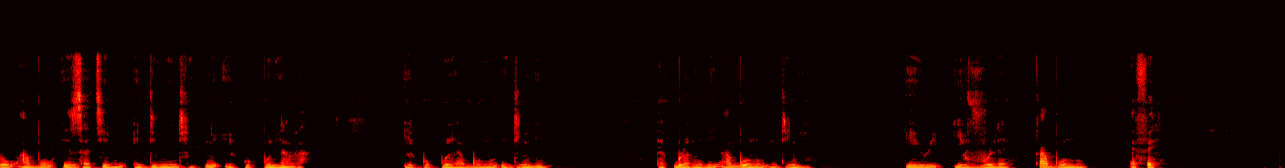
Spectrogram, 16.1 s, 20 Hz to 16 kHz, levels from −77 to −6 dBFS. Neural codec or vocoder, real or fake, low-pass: none; real; 10.8 kHz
